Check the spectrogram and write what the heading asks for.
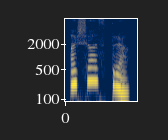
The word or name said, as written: ಅಶಾಸ್ತ್ರ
